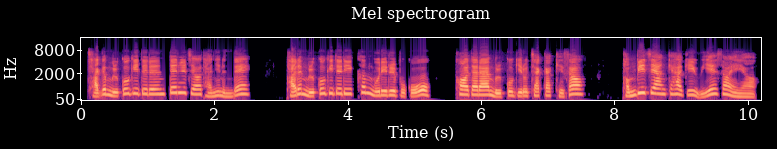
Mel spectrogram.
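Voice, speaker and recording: A woman's voice: a little high, dry recording. A woman narrating a scripted children's nature book in a careful, explanatory read-aloud way. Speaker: storybook narrator.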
